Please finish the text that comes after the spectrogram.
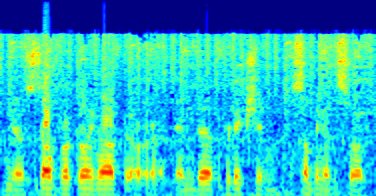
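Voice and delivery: put-on generic American doing a British accent throughout. Commentating a Pokemon battle for viewers in a put-on British accent. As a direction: keep a mock British accent the whole way through. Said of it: "I would do this video in a British accent".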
